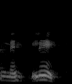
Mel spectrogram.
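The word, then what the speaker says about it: מלך: Pero rey vimos la semana pasada que en hebreo quiere decir, viene de una palabra que se pronuncia melech.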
